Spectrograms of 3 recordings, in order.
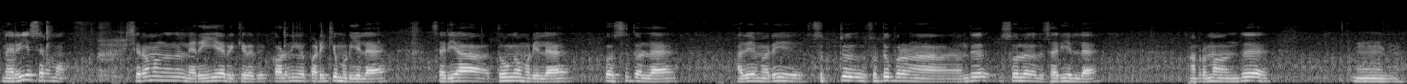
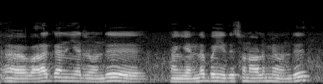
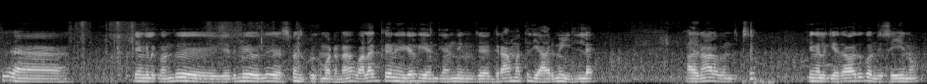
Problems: constant background noise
